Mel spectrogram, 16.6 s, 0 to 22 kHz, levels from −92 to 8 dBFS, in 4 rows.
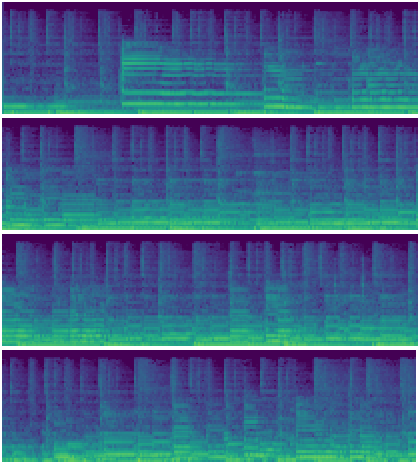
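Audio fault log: Throughout, channel delay (comb filtering): one side lags the other by roughly 10 ms, so summing to mono cancels shared content at fixed notches from around 50 Hz, then every 100 Hz or so, leaving the sound hollow and phasey.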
